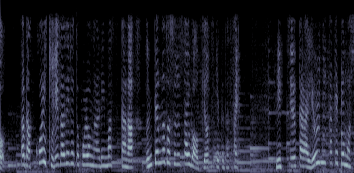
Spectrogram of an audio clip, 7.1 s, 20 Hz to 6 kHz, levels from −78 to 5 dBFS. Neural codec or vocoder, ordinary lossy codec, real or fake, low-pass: codec, 16 kHz, 2 kbps, X-Codec, HuBERT features, trained on general audio; AAC, 32 kbps; fake; 5.4 kHz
